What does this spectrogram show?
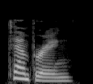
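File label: "tempering", British English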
